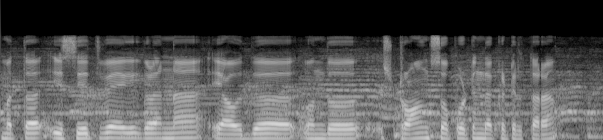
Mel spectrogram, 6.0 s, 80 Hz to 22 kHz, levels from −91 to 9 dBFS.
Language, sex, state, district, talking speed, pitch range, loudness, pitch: Kannada, male, Karnataka, Belgaum, 100 wpm, 130-145 Hz, -15 LUFS, 140 Hz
